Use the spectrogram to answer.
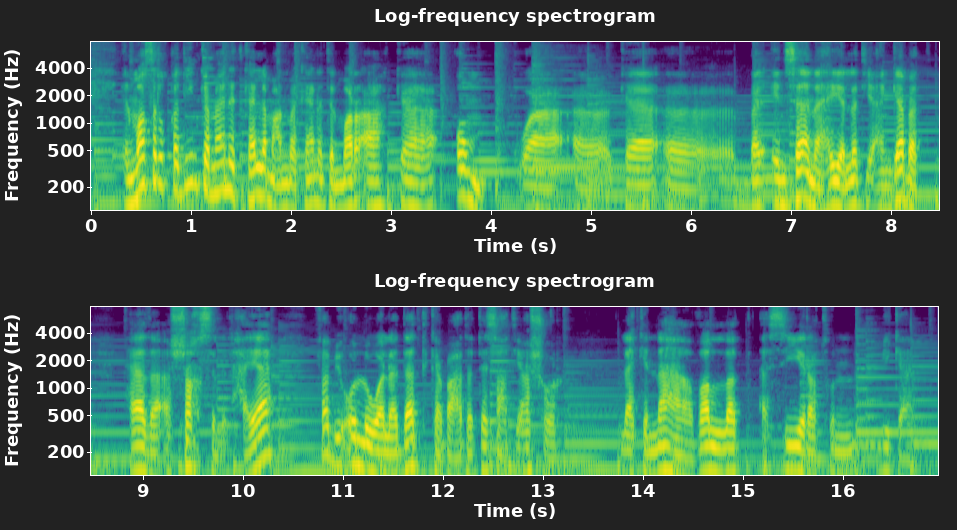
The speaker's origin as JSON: {"language": "Arabic", "region": "Upper Egypt", "country": "Egypt", "said": "عندنا في الصعيد لحد النهاردة"}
